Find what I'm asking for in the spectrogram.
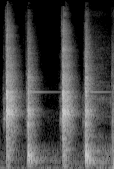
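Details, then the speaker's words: Homebuilt supercar, newly finished engine, no oil yet: temporary starter button wired only to the starter solenoid, no power wire; five sharp clicks half a second apart with no cranking whir. "I have the wire ran to the starter just to the solenoid it'll engage the starter but there's no power wire running to it you can hear it"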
